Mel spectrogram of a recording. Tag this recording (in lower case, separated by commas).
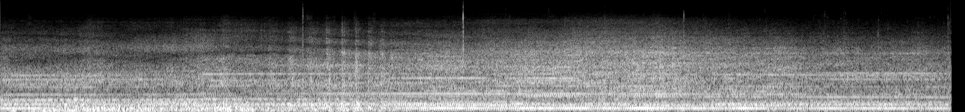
vehicle, motorboat, water vehicle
